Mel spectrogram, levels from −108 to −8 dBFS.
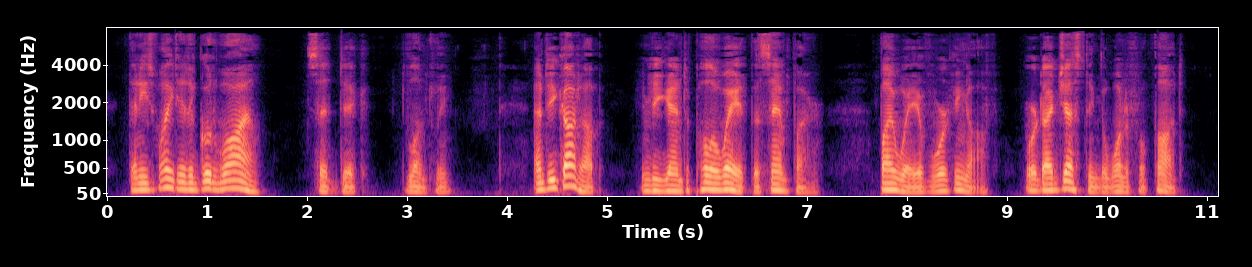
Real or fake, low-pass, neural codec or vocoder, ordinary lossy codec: real; 7.2 kHz; none; AAC, 32 kbps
